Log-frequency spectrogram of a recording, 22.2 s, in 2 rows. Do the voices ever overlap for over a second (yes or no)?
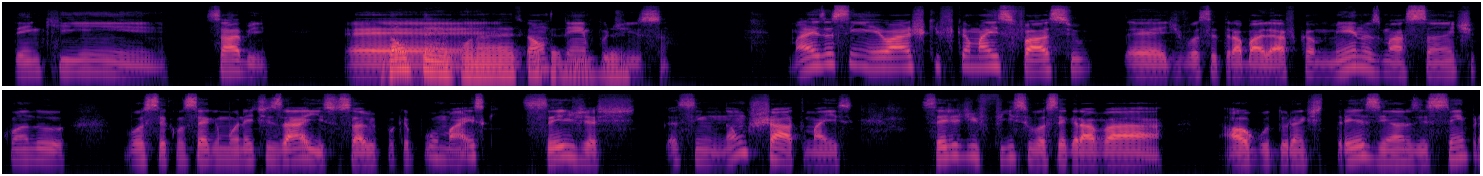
yes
